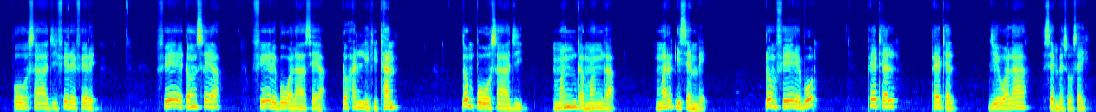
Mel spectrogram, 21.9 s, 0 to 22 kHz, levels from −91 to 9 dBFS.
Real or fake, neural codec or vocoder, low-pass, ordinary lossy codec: fake; vocoder, 44.1 kHz, 128 mel bands, Pupu-Vocoder; none; none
